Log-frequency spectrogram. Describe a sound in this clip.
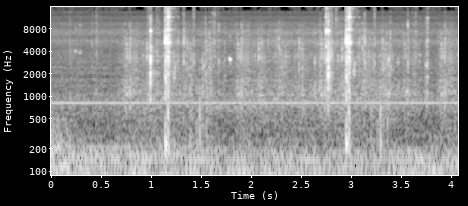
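A lock mechanism clicks softly.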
